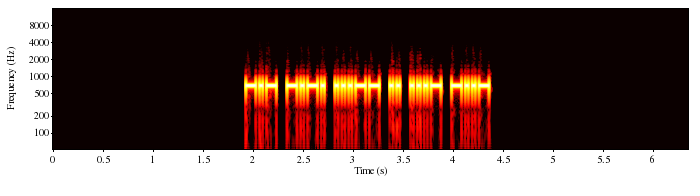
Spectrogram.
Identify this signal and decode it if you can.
Morse code, heard as a keyed tone, about 36 wpm, 700 Hz. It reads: KC3IVX
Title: USA Call Signs - 6 Characters - 35wpm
